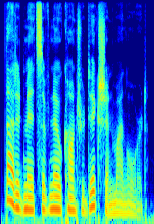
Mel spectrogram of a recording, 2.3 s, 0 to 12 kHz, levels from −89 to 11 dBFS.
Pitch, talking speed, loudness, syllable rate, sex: 140 Hz, 180 wpm, -19 LUFS, 5.3 syllables/s, female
